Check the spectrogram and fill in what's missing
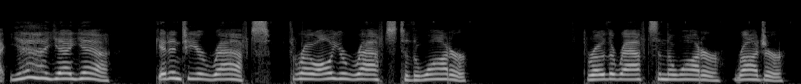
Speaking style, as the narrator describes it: Davidson yelled back

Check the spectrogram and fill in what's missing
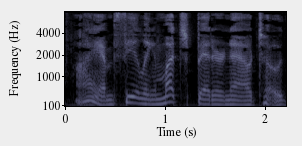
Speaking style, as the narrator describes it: said Frog

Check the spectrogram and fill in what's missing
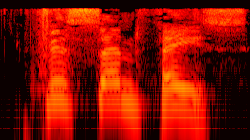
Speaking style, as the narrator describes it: barked in Baghdadi-accented Arabic

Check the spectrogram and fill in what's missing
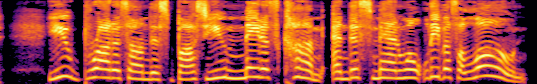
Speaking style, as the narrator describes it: screamed

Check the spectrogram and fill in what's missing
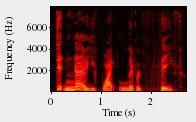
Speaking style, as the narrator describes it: growled Sykes

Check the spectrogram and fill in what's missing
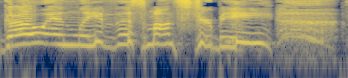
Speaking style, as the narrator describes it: meant to scream

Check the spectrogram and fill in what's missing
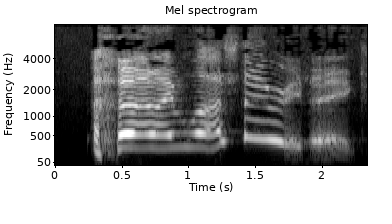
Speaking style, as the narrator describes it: she said, sobbing

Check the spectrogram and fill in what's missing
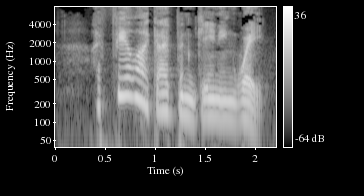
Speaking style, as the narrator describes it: said hesitantly

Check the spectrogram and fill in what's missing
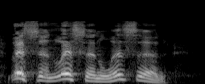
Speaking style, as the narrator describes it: screaming

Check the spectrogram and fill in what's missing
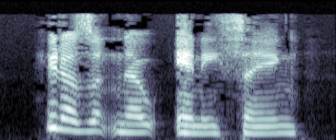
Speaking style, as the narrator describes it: Mishra scoffs

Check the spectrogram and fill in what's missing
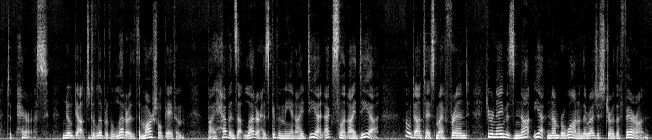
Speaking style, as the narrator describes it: Danglars said aloud, and then added under his breath

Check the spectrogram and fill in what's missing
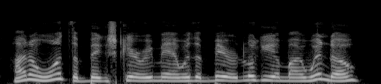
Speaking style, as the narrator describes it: our son's voice quavered as he shrieked

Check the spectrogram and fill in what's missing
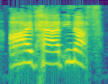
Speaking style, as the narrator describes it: Van Dan shouted, with the blood rushing to his face

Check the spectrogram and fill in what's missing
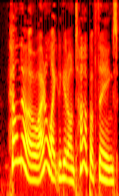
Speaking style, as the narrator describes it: she laughs

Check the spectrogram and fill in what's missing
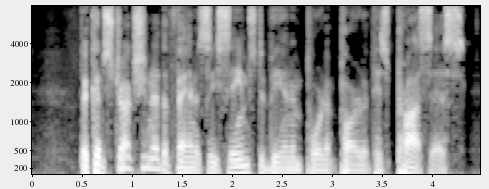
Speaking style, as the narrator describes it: said Dr

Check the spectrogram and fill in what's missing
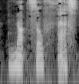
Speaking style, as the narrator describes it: hissed an unpleasant voice

